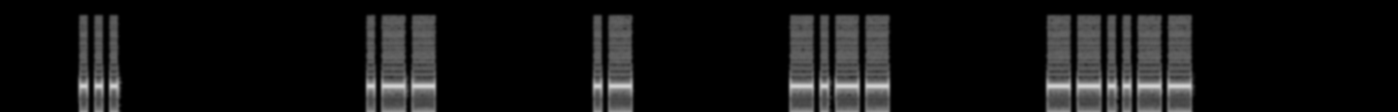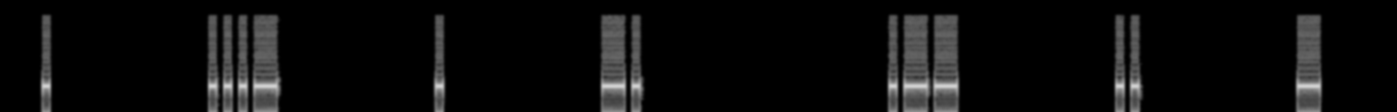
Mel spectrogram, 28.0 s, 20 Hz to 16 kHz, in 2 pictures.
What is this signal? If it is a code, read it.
Morse code, heard as a keyed tone, about 16 wpm, spaced as for 5 wpm, 800 Hz. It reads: SWAY, EVEN WIT
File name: Technical Subjects / Technical Subjects-mp3s / OR Gate @5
